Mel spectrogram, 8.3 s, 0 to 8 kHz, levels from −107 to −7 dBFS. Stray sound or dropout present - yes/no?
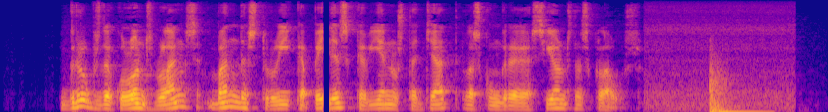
yes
